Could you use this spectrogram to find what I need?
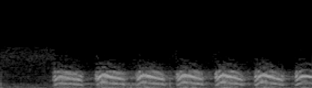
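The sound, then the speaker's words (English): A crow cawing sound effect: a rapid run of seven harsh, evenly spaced caws follows a brief quiet start, and the last caw is cut off at the end. “It could be the Crow, too. Sound effect, Crow.”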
